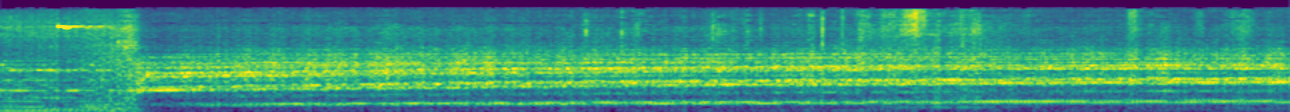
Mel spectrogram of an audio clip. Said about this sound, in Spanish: Así se escucharon las alarmas antimisiles en las prefecturas de Hokkaido y Amori, ubicadas al noreste de Japón, luego de que un misil transatlántico fuera disparado desde Corea del Norte y atravesara el espacio aéreo de este país.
